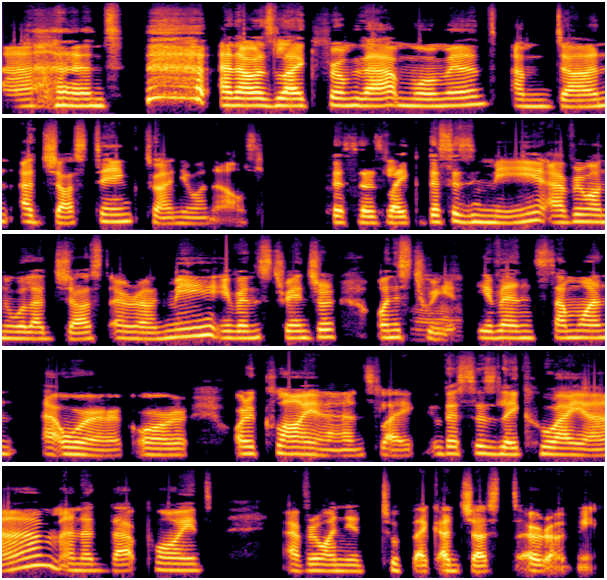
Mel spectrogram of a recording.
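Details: Adult Lebanese woman who stutters, with blocks and repetitions in her speech; stuttering.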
